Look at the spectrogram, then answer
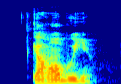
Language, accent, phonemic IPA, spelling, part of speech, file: French, France, /ka.ʁɑ̃.buj/, carambouille, noun, LL-Q150 (fra)-carambouille.wav
- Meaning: con in which someone sells something bought on credit, and then disappears without paying his debt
